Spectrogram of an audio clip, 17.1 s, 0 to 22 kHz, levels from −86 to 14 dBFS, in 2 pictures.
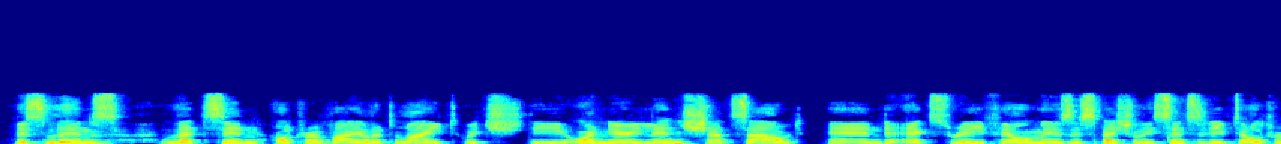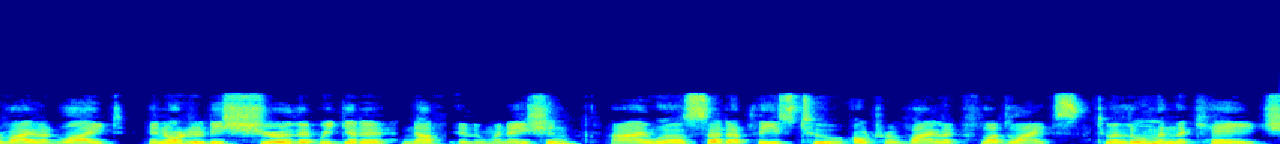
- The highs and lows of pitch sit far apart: No, average, 3.6 semitones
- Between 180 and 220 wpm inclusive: No, average, 165 wpm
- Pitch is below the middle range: No, medium, 165 Hz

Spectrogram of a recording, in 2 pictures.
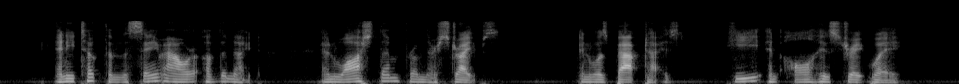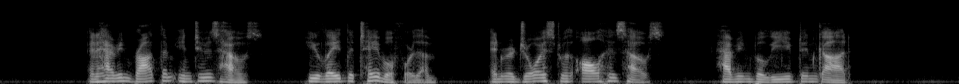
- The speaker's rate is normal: Yes, average, 155 wpm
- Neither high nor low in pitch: No, low, 125 Hz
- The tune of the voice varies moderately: Yes, average, 3.3 semitones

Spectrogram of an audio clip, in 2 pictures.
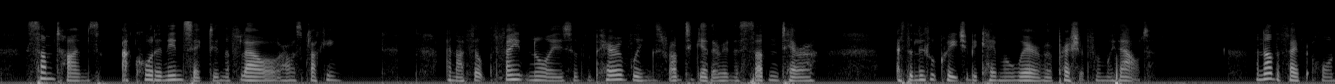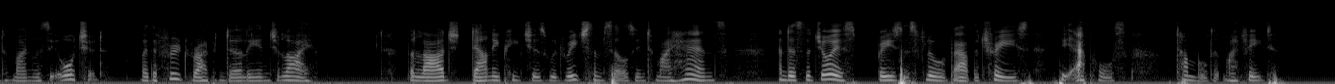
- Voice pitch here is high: No, medium, 180 Hz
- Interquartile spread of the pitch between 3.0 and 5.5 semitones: No, narrow, 2.4 semitones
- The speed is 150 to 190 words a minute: Yes, average, 180 wpm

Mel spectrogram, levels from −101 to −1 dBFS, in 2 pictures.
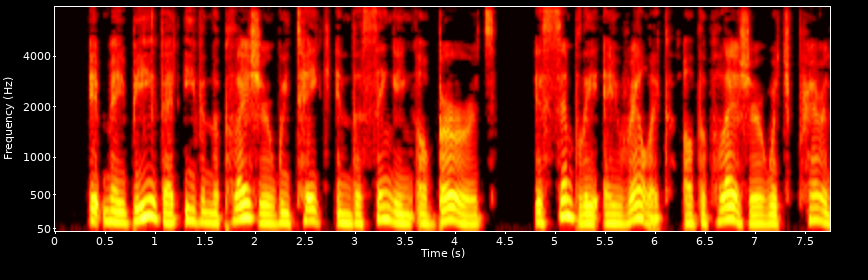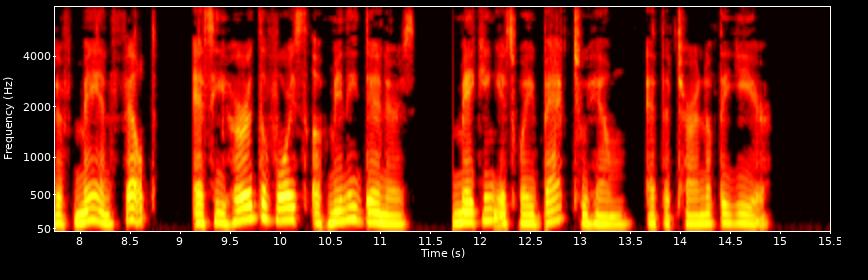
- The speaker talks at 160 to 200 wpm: Yes, average, 175 wpm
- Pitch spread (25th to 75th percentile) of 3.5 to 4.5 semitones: No, average, 5.0 semitones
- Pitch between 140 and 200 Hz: No, low, 125 Hz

